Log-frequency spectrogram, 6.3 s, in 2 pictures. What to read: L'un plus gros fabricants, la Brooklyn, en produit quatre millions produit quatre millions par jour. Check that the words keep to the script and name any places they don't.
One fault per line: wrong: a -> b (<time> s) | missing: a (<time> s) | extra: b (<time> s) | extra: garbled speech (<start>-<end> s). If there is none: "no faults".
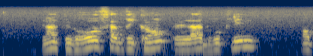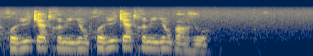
no faults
